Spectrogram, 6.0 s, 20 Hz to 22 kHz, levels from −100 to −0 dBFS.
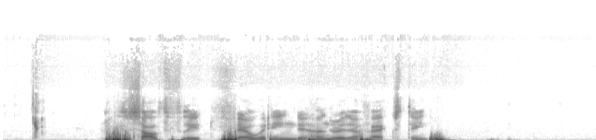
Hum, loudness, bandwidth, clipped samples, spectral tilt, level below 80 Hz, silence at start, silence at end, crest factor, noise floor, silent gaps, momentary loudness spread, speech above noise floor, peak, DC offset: none; -40 LUFS; 16.5 kHz; under 0.1%; -7.5 dB/octave; -50 dBFS; 0.3 s; 1.4 s; 24 dB; -83 dBFS; none; 18 LU; 43 dB; -18 dBFS; under 0.1%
